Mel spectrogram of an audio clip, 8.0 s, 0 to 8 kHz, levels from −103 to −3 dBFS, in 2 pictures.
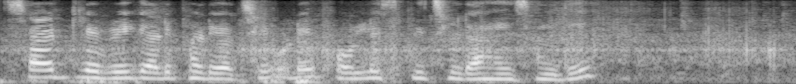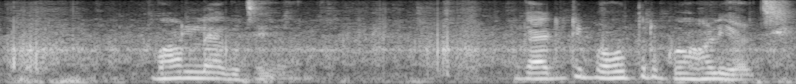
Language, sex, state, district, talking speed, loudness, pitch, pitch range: Odia, female, Odisha, Khordha, 135 wpm, -18 LUFS, 220 Hz, 205-260 Hz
